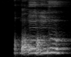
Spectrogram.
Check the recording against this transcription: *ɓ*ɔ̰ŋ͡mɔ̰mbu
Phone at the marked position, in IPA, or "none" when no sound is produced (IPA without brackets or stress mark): ɓ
